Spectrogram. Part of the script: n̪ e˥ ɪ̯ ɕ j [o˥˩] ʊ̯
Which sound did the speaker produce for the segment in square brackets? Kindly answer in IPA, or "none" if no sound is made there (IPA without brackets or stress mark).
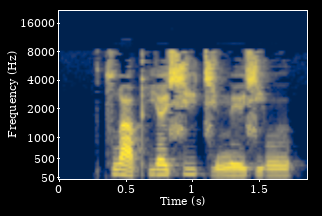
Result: o˥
